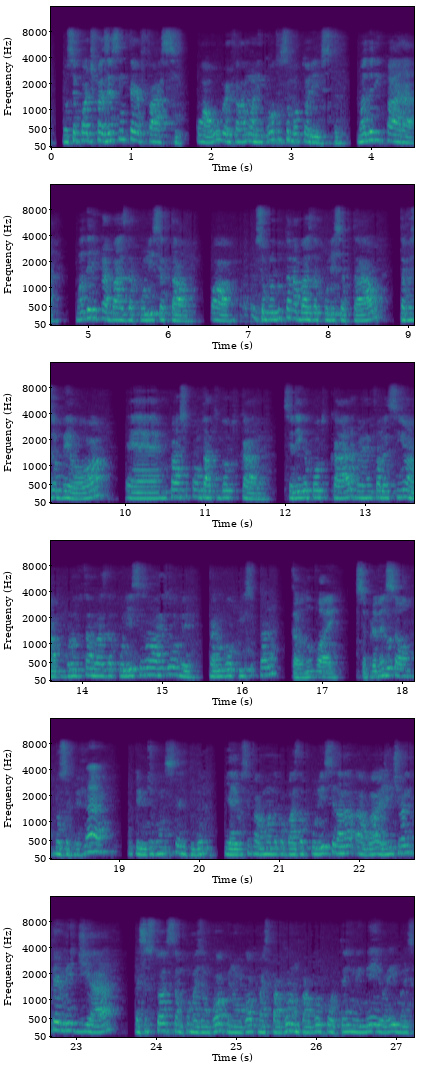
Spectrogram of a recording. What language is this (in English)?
Portuguese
